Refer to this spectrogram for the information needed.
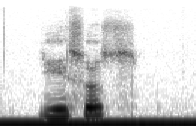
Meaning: Jesus
- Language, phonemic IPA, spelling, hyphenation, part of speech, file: German, /ˈjeːzʊs/, Jesus, Je‧sus, proper noun, De-Jesus.ogg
